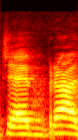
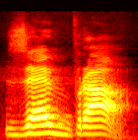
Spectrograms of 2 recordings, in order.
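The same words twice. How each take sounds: First: "ज़ेब्रा" mispronounced as jebra; j instead of z. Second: "ज़ेब्रा" as zebra, slow, buzzing z; buzzed z. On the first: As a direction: start "ज़ेब्रा" with a j. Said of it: "इसको ज़ेब्रा नहीं बोलेंगे". ("ज़ेब्रा" को ज से जेब्रा) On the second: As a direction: slowly model z in "ज़ेब्रा". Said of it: "इसको हम बोलेंगे". ("ज़ेब्रा" को ज़ से, धीरे) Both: Shown as a demonstration.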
